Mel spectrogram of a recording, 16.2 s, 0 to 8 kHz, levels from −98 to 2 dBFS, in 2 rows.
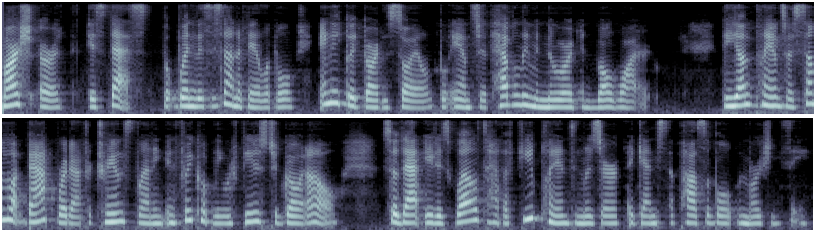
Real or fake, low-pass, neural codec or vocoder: fake; 7.2 kHz; codec, 16 kHz, 1 kbps, FunCodec, trained on LibriTTS, 50 frames a second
